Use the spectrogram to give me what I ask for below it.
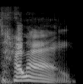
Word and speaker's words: Haney: It's pronounced Hanai.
